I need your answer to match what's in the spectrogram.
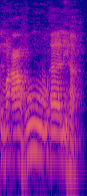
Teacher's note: Ini menunjukkan hukumnya ialah hukum mad, iaitu ada huruf mad di situ, itu huruf waw. Dan hukum di sini ialah mad silah tawilah, panjang, lebih daripada 2 harakat, disebabkan selepasnya ada huruf hamzah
